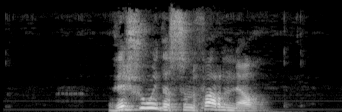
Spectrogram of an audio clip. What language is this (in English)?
Kabyle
